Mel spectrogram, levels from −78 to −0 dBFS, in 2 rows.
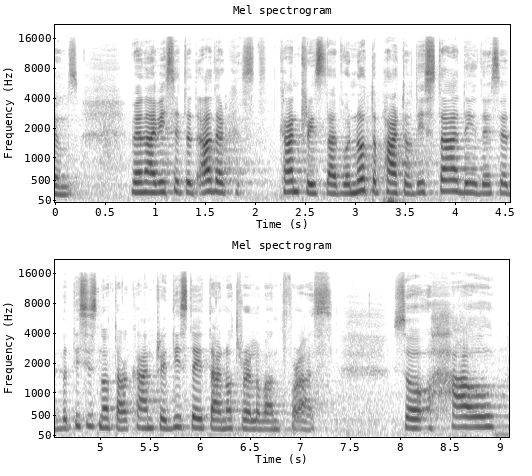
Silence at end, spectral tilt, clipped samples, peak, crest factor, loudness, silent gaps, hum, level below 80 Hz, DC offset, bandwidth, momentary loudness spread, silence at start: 0 s; -3 dB/octave; under 0.1%; -8 dBFS; 20 dB; -27 LUFS; none; none; -58 dBFS; under 0.1%; 17 kHz; 11 LU; 0 s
